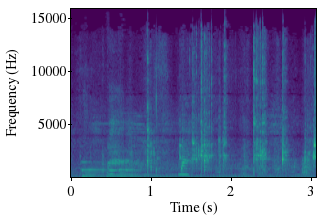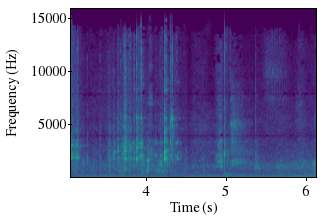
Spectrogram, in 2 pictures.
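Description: Hard plastic toy fruit and vegetable pieces clattering and knocking against each other and a plastic basket as they are handled, a string of irregular clicks and clacks.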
